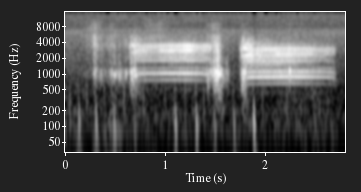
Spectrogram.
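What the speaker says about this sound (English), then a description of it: "Hey, sheep." A sheep in the video game Minecraft gives two wavering, nasal bleats, each a drawn-out quavering cry, set against scattered soft thumps and clicks of game activity.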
